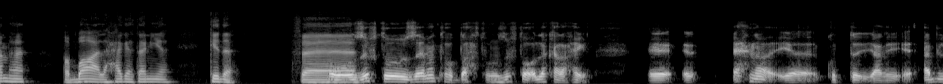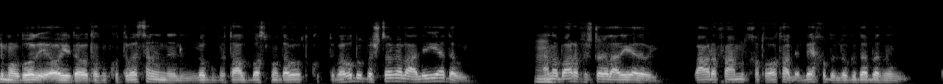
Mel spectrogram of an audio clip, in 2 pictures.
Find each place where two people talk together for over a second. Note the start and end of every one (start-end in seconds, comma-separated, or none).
none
